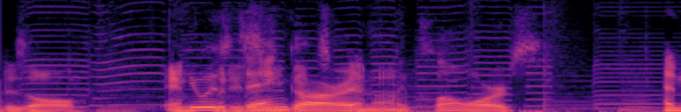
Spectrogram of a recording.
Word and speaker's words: Dengar: My biggest issue around this whole thing has nothing to do with him being in it, but the fact that Dengar is pronounced Dengar. Why isn't he pronounced Danger?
